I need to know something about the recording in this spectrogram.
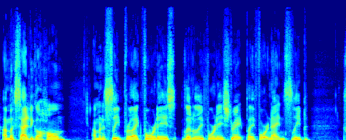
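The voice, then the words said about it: Sick, strained voice. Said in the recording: “I'm still sick. I don't know if you can hear it in my voice. I've had to stop multiple times and cough ... this thing in my throat, fix my throat”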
